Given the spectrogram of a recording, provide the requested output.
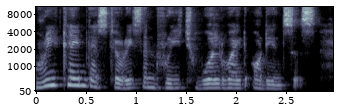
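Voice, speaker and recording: A woman with a Keralan accent speaks at a moderate pace in a dark, mellow tone, her pitch swinging very widely against a quiet background. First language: Malayalam. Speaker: lecturer. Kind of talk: lecture. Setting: conference session.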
